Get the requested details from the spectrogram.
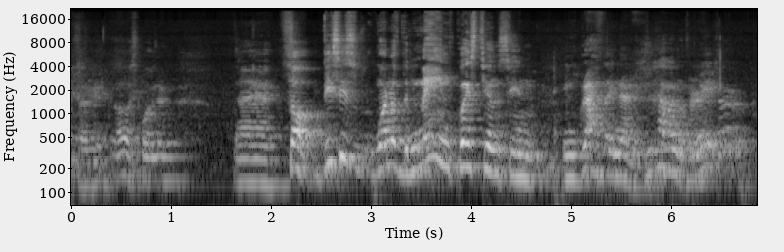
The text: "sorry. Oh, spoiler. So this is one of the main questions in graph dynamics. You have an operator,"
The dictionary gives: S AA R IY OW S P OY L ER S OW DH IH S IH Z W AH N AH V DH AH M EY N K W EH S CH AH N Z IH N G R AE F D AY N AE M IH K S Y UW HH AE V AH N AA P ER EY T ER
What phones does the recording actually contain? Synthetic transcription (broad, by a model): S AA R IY OW S P OY L ER S OW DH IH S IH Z W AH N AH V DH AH M EY N K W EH S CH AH N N IH N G R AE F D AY N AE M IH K Y UW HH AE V AH N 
